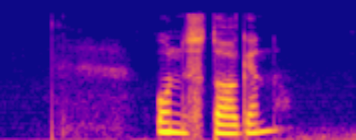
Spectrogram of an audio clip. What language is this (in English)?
Swedish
